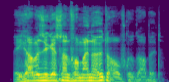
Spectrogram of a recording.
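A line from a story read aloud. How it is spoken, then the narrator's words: Grumbling mutter. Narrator (German): brummte Knecht Ruprecht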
